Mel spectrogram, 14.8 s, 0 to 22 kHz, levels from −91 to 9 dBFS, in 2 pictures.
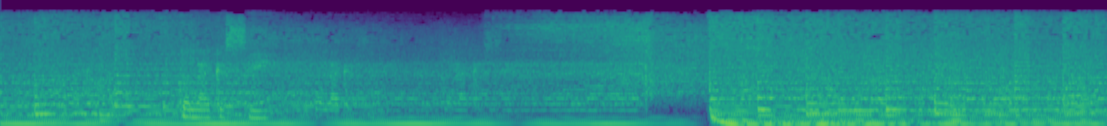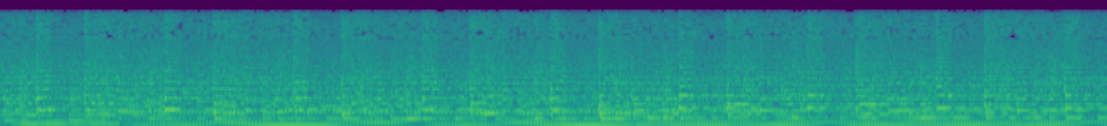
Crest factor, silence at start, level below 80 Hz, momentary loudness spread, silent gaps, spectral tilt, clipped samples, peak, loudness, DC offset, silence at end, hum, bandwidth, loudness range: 16 dB; 0 s; -30 dBFS; 7 LU; none; -3 dB/octave; under 0.1%; -6 dBFS; -21 LUFS; under 0.1%; 0 s; none; 16 kHz; 4 LU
